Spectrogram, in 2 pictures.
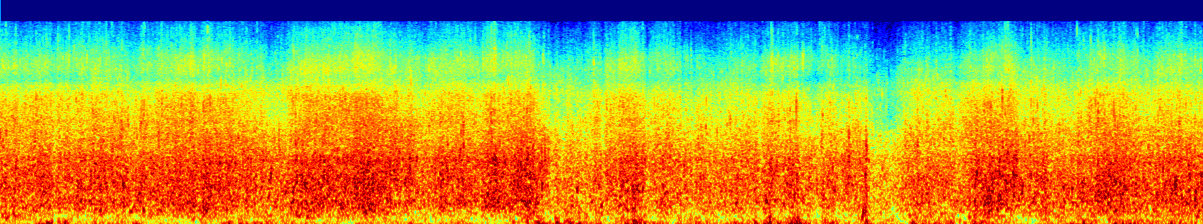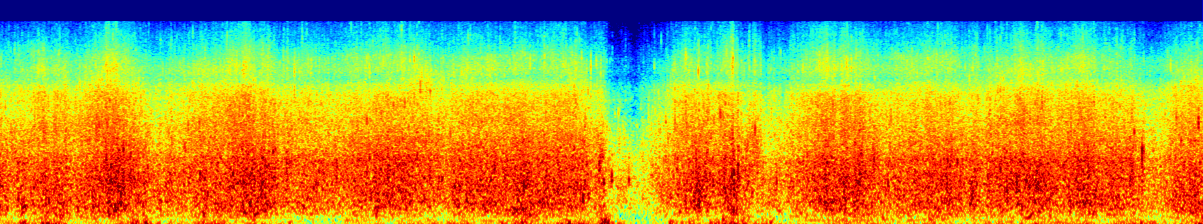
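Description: Small wind-driven waves splashing and washing over shore rocks, swelling and ebbing every few seconds. Gusts of wind rumble on the microphone.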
